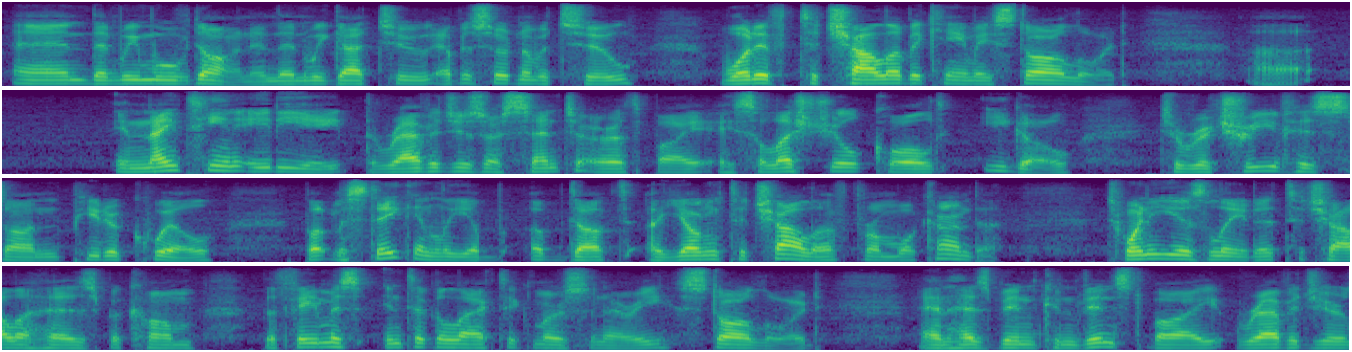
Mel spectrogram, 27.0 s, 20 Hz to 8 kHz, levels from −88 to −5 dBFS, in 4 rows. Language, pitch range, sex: English, 115-135 Hz, male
